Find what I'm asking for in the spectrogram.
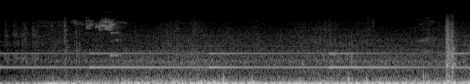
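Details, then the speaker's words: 2001 Toyota Highlander bought as potential lemon, cranked and idling with check engine light: steady low rumble with uneven lumpy beat; codes P0300 random misfire, P1135 O2 sensor, P1349 VVT solenoids; owner suspects VVT, not confirmed. "the car has a lot of code that's popping up I'm gonna Crank It Up for y'all let's do it's misfire"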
